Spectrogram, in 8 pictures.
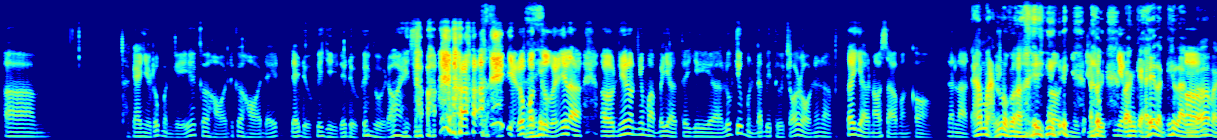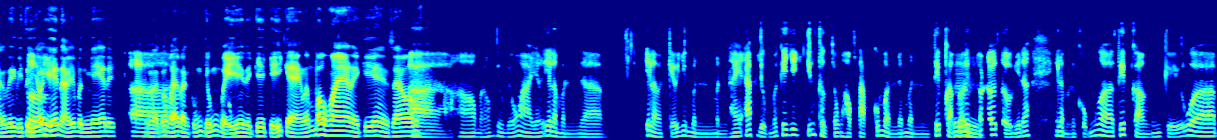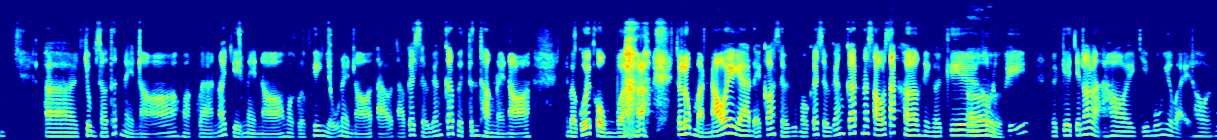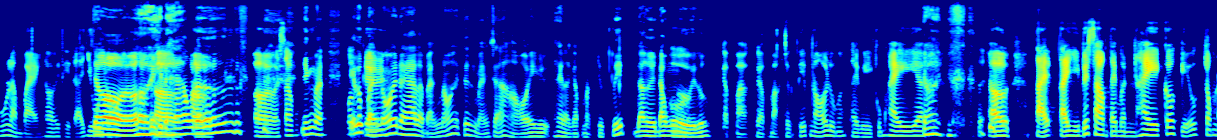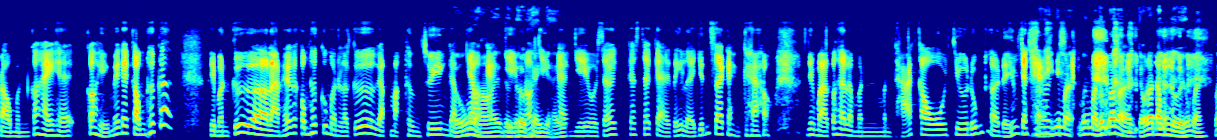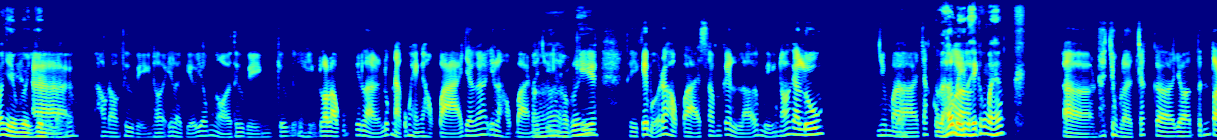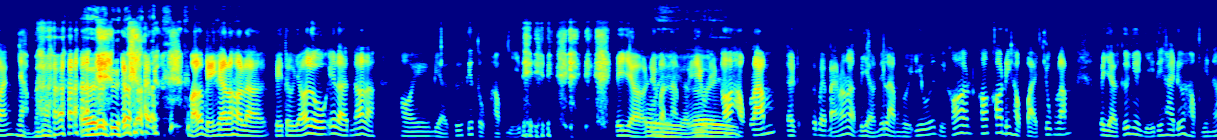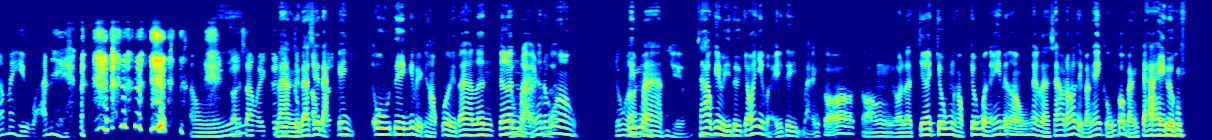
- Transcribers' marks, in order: tapping; other background noise; laughing while speaking: "đấy"; laughing while speaking: "sao?"; laugh; laughing while speaking: "rồi. Ừ, bạn kể là"; laugh; laugh; laughing while speaking: "ơi, đau đớn!"; laugh; "nơi" said as "đơi"; laugh; laughing while speaking: "thường"; laughing while speaking: "càng cao"; laughing while speaking: "hạn"; laugh; laugh; laughing while speaking: "nói"; laugh; laughing while speaking: "Ô kê"; laughing while speaking: "Ừ, đó"; laugh; laughing while speaking: "đi"; laugh; laugh; laughing while speaking: "trai luôn?"
- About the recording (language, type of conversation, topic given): Vietnamese, podcast, Bạn vượt qua nỗi sợ bị từ chối như thế nào?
